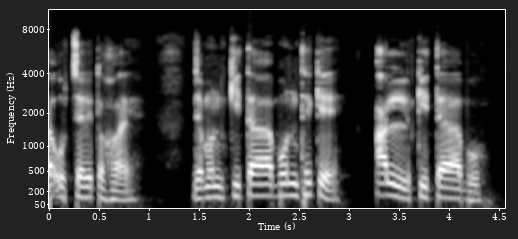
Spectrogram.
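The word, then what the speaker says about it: الكتاب: যেমন কিতাবুন থেকে আল কিতাবু আক কিতাবু এরকম হবে না। আল কিতাবু লামটা স্পষ্ট এবং আলাদাভাবে উচ্চারিত হবে।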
